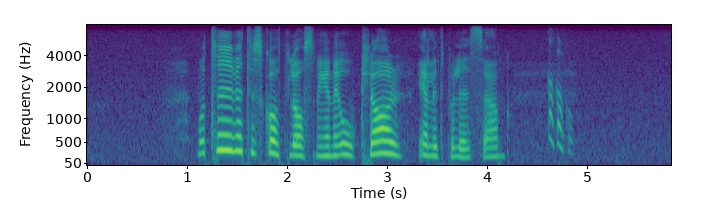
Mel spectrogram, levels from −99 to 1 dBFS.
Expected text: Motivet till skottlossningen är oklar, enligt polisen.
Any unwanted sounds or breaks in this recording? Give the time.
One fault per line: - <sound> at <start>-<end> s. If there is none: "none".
- chirp at 4.6-4.9 s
